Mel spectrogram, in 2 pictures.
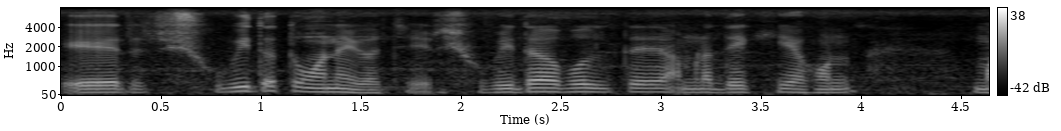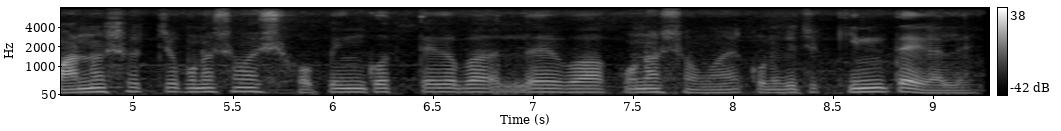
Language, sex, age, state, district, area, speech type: Bengali, male, 18-30, West Bengal, Kolkata, urban, spontaneous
